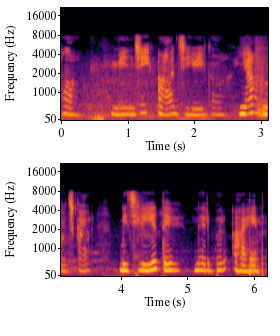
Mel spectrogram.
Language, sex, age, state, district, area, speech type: Sindhi, female, 18-30, Gujarat, Junagadh, urban, spontaneous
